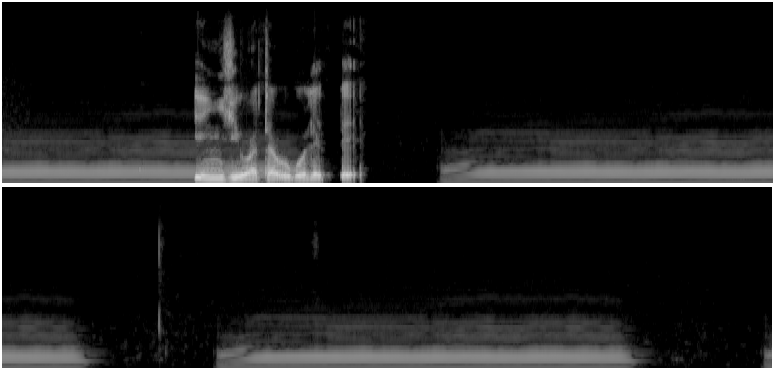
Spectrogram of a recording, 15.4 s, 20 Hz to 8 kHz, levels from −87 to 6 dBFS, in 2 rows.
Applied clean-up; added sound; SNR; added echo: none; Brass instrument; 11 dB; none.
